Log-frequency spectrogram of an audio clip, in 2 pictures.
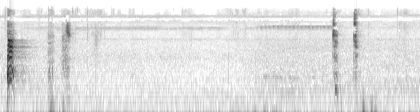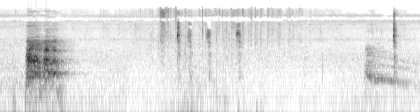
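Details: Street dogs active at night on a night-shift hunt: a harsh, noisy bark burst in the middle, scattered short yelps, and a falling whine near the end, with sharp clicks and knocks between calls in a quiet setting.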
